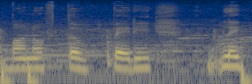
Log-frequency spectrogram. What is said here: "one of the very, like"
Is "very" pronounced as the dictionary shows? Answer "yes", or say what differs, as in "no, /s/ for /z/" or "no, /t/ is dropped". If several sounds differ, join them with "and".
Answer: no, /b/ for /v/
